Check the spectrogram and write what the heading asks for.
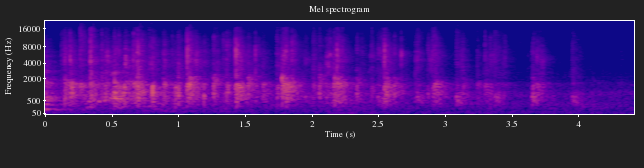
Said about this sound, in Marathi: अश्विनीला मी रंगमंचावर आमंत्रित करतो. जोरदार टाळ्या.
